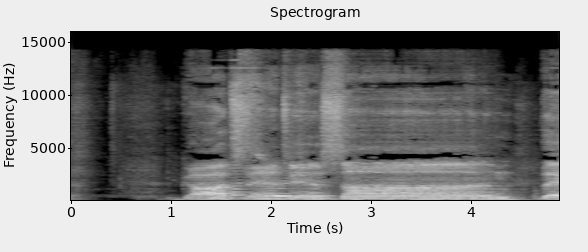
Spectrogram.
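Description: An elderly man sings in a steady voice, close to a microphone.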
